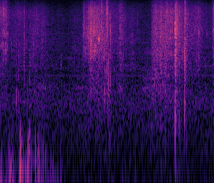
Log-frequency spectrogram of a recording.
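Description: Footsteps in dry fallen leaves: a few irregular steps with a rustling crunch of leaf litter.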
